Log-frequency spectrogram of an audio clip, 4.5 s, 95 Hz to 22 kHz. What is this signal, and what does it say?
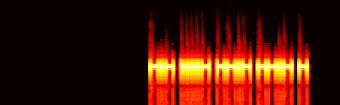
Morse code, heard as a keyed tone, about 34 wpm, 700 Hz. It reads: K4QQT
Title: USA Call Signs - 5 Characters - 35wpm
